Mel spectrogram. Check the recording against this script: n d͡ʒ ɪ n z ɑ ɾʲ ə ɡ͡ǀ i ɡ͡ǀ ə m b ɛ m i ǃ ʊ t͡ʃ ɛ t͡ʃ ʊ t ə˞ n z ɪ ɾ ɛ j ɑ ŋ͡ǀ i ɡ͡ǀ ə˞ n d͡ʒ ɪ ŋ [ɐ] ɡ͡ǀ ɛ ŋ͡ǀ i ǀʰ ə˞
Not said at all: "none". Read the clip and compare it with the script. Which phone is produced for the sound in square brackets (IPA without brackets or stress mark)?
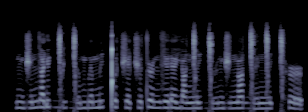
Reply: ɑ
